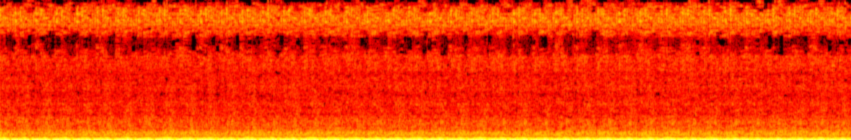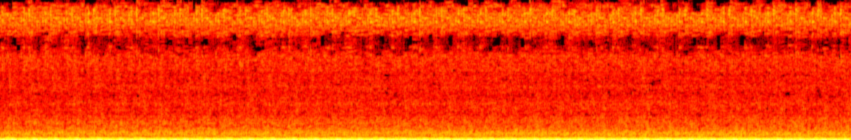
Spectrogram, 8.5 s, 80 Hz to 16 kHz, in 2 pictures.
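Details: 2010 Dodge Charger idling just after its first start following replacement of damaged heads, before coolant is added: a smooth, even idle with a steady low rumble and no knocks, ticks or misses, idling normally.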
